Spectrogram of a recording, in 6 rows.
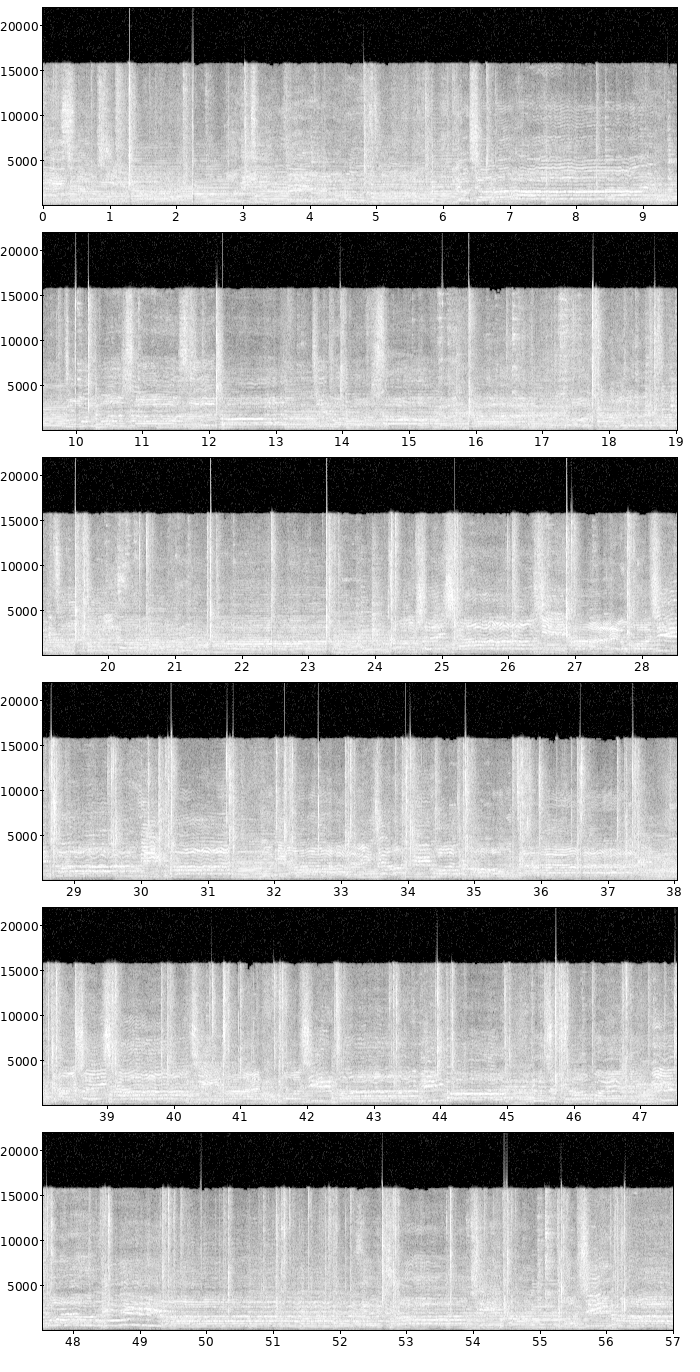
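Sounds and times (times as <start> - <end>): group singing in chorus: 0.0 - 57.0
people clapping in time: 0.0 - 57.0.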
